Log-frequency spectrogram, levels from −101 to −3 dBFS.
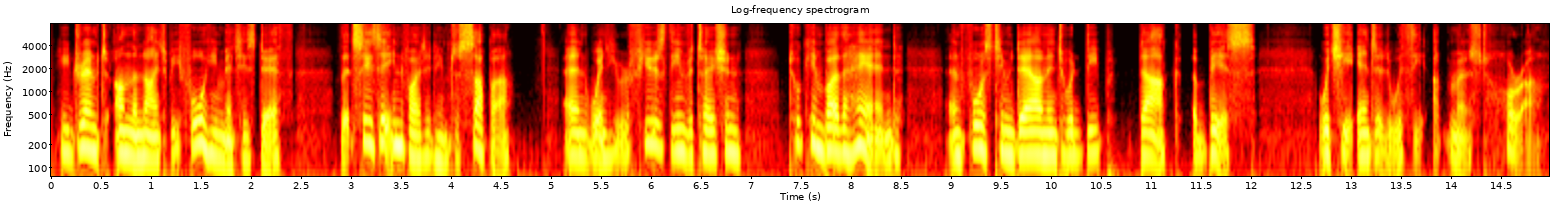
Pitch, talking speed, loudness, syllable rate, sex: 150 Hz, 170 wpm, -21 LUFS, 5.1 syllables/s, male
